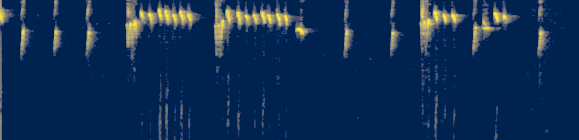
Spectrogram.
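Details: Common iora sound intended to trigger singing: spaced single chips, then two rapid, high trilled runs, a short downslurred note, and more chips and a final trill.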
